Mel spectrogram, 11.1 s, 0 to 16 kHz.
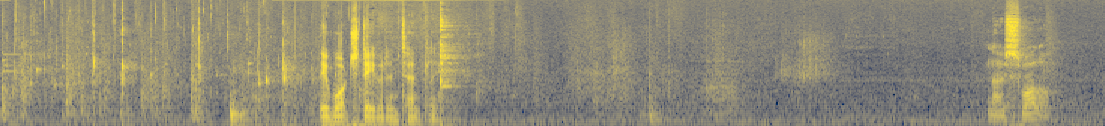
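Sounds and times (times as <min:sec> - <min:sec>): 
red wine being poured: 0:00.0 - 0:04.8
speech: 0:03.2 - 0:04.6, 0:09.9 - 0:10.6.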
